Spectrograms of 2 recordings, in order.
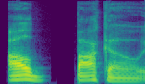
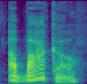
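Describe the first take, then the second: First: The name is said with an L sound. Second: The name is said without an L sound. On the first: "Is there an L in it?" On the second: "No, it's Abaco"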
